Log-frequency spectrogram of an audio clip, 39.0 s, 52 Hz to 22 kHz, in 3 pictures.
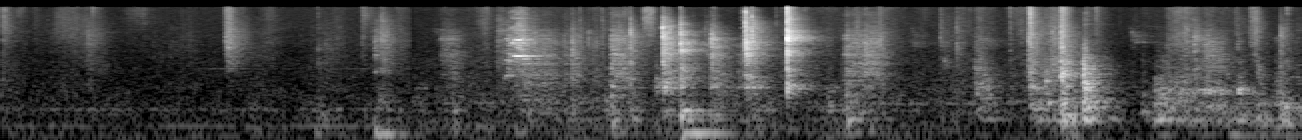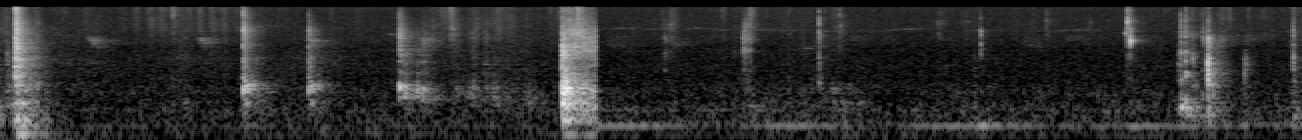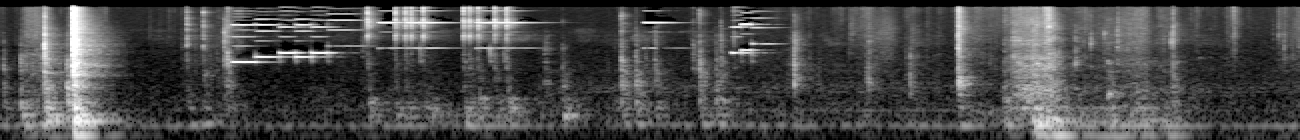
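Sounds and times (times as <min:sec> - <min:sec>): short electronic beeps: 0:32.5 - 0:33.9.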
